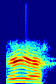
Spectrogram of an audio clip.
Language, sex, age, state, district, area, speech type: Assamese, female, 45-60, Assam, Biswanath, rural, conversation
